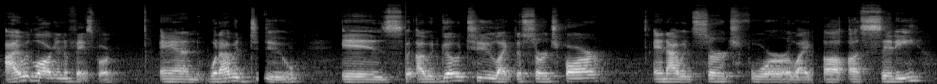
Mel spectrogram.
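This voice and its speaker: A man giving an instructional business-coaching talk, conversational and energetic, checking in often with quick asides. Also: medium pitch. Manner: energetic, conversational, uses filler checks like "okay?" and "right?".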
